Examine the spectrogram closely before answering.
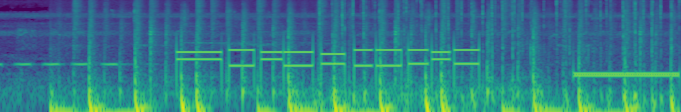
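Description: A rapid run of telephone keypad dialing beeps, over a dozen short two-tone presses in quick rhythm over a thumping bass beat, ending with one long steady tone.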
